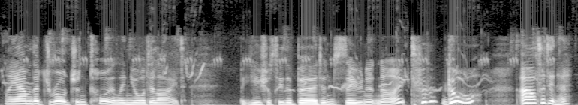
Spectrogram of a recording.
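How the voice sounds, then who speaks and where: A woman's voice: medium pitch, lively intonation, slow, darkish tone. A woman playing a tired, teasing older nurse in a Shakespeare audio drama, rambling and stalling breathlessly. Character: weary, teasing older female nurse, servant and go-between. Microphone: phone, recorded at home. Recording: muffled lo-fi home phone recording.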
